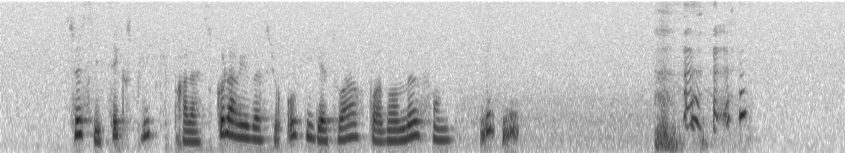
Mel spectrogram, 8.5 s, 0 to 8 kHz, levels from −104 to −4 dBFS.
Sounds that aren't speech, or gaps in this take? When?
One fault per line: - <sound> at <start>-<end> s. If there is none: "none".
- laugh at 4.8-5.2 s
- laugh at 6.5-7.5 s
